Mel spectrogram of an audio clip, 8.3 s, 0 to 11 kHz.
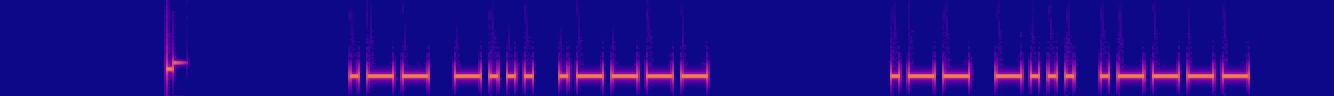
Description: Morse code, heard as a keyed tone, about 21 wpm, 700 Hz. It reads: WB1 WB1
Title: USA Call Sign Prefixes - Repeated 2x - 22wpm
